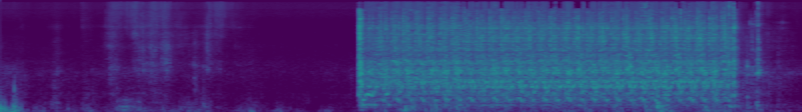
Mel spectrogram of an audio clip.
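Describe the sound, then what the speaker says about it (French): A car engine with a dead fuel pump is cranked on the starter motor: after a few seconds of quiet clatter and faint voices, a loud, steady whirring crank runs for about four seconds, then stops. "je voulais te donner un coup de démarreur, voir si l'essence ressort ou pas"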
